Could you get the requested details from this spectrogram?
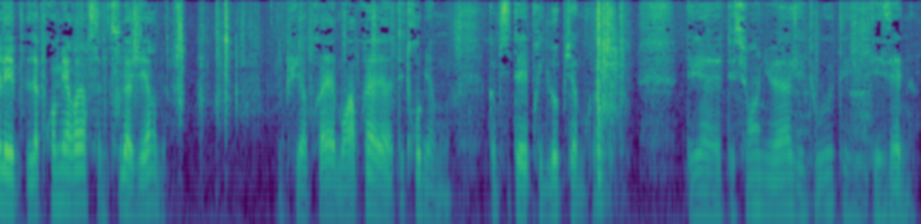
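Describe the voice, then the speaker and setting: A man's voice: on the low side, darkish tone, slight background noise. A man vlogging casually outdoors by a campfire, talking in slang and swearing freely as he rambles. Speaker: van-life vlogger. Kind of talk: casual vlog chat.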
